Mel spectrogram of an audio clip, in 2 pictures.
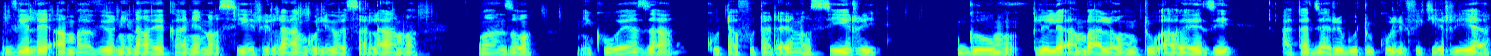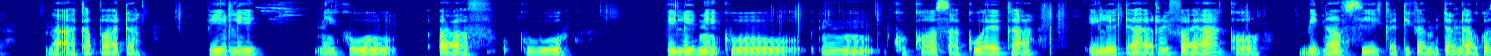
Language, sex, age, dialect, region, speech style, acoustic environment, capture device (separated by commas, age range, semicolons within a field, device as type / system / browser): Swahili, male, 18-24, Kenya - Nairobi Sheng-influenced, Kenya, happy; relaxed; focused, people talking; nature; silence; appliances, mobile / Linux / Chrome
